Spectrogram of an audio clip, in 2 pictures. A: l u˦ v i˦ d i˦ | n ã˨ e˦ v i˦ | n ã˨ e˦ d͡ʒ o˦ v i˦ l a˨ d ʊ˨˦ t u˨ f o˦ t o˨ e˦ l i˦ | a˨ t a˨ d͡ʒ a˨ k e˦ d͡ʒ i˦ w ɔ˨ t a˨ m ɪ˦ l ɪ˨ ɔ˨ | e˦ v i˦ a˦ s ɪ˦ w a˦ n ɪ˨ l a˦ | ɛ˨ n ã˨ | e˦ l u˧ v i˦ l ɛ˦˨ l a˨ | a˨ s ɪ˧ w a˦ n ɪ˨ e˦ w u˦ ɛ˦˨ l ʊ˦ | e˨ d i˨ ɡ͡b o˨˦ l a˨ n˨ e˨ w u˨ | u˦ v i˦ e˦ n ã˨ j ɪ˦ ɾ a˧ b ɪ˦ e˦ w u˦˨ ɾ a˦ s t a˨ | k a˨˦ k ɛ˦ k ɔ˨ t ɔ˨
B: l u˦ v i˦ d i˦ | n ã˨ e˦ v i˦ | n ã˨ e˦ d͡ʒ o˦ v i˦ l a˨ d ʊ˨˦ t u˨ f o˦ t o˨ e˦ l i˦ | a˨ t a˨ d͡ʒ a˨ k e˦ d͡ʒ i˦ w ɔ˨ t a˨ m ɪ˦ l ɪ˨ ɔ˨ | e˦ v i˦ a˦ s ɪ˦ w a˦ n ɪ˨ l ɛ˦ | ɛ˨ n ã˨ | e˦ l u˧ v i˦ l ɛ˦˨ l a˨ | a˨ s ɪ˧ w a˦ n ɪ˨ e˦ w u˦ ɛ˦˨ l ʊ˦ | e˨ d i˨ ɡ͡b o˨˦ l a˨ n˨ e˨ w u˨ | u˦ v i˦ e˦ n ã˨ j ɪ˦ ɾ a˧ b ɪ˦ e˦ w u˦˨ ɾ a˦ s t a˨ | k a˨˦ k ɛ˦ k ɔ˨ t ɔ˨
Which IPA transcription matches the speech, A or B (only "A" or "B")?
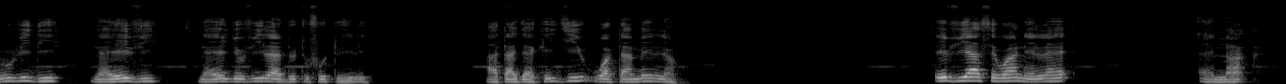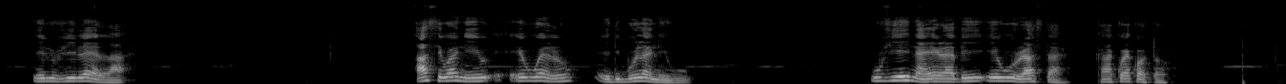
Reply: B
